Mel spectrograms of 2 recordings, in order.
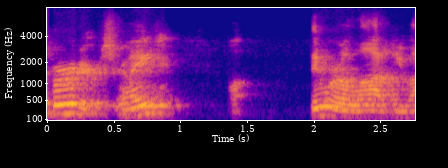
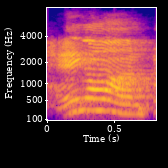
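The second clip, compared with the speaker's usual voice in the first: driver's warning; 6 semitones higher, 11 dB louder than usual. Retold or imitated. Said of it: "He's like".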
